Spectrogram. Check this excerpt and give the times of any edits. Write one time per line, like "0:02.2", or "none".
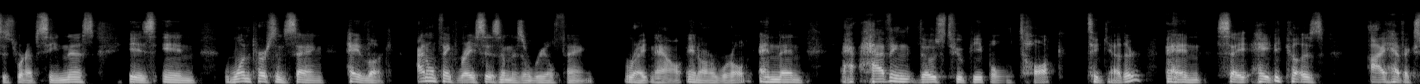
0:07.5
0:11.5
0:12.7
